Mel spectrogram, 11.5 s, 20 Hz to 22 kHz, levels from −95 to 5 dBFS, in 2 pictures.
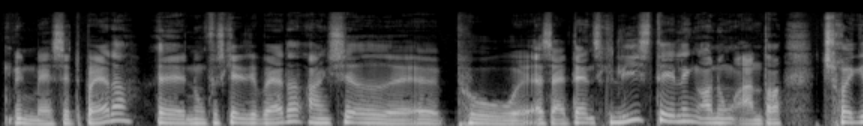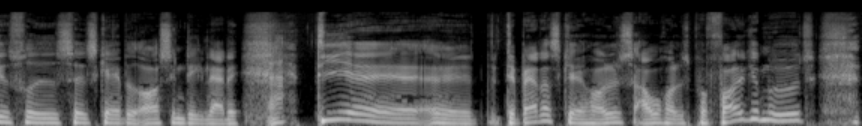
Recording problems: squashed, flat; somewhat

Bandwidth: 14.5 kHz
